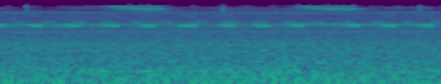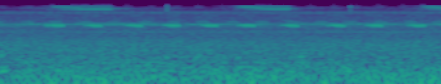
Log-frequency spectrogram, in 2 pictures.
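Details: Autumn crickets in a forest at night, singing with various other insects; a steady train of short high chirps about three and a half per second, with repeated higher buzzy pulses above and a broad rushing stream noise underneath.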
